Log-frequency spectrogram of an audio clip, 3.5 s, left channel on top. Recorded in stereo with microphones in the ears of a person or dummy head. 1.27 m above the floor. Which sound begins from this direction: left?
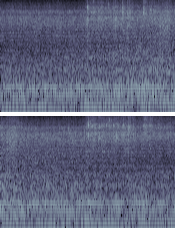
Crumpling, at 1.7 s.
